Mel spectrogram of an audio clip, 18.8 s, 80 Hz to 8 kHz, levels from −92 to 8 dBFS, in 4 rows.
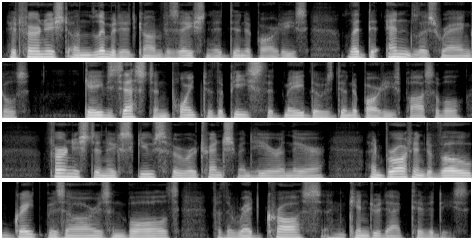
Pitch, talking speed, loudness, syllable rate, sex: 115 Hz, 150 wpm, -18 LUFS, 4.8 syllables/s, male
